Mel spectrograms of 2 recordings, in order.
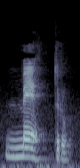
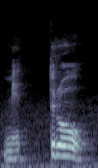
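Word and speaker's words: metrô: Prenons le métro a un accent circonflexe à l'O, alors, n'est pas MEtro, et oui mètre, mètre.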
